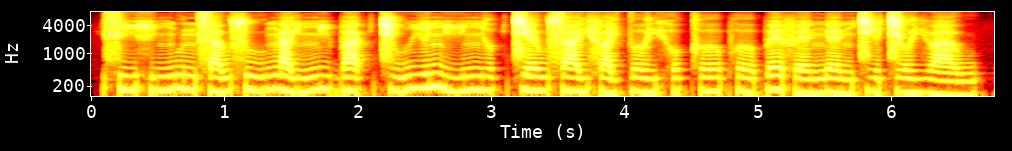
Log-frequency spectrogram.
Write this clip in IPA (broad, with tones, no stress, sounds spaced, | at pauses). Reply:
s iː˩ h i˩ ŋ u˧˩ n s a˩˧ w s uː˩˧ ŋ a˩ j ɲ i˧˩ b aː˧˩ k̚ t͡ɕ u˩˧ ʋ i˧˥ ə̯ ɲ iː˩˧ ɲ ɤː˧ k̚ t͡ɕ ɛː˧ w s aː˧ j f a˩ j t̪ ɤː˧˩ j h o˧˥ kʰ ɤː˧˥ pʰ ɤː˧˩ p ɛː˥˨ f ɛː˩ ŋ ɛː˧˩ ŋ t͡ɕ i˧˩ ə̯ t͡ɕ ɤː˧ j ʋ a˩ w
